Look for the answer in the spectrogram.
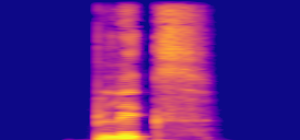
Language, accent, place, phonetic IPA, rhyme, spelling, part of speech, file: German, Germany, Berlin, [blɪks], -ɪks, Blicks, noun, De-Blicks.ogg
- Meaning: genitive singular of Blick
